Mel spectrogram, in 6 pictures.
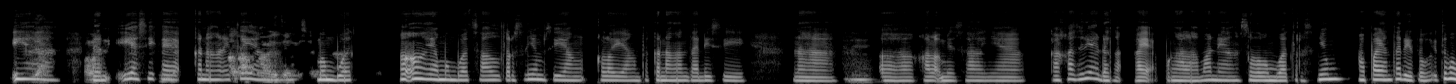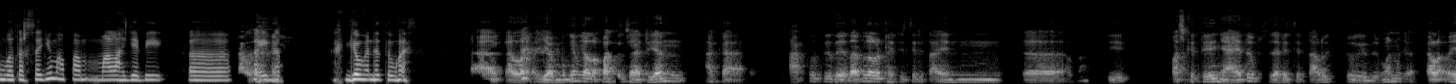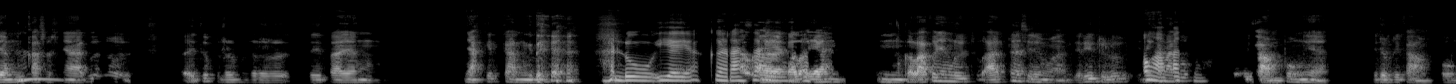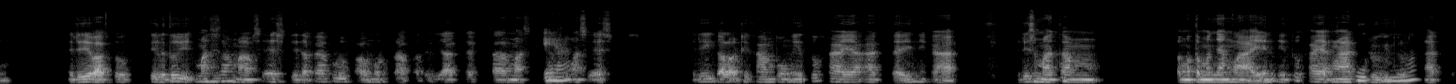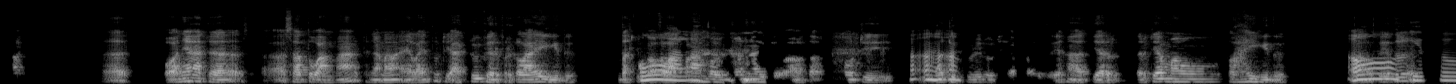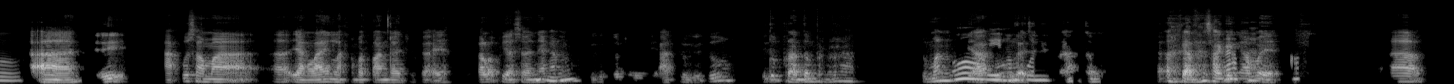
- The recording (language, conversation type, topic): Indonesian, unstructured, Apa kenangan masa kecil yang paling berkesan untukmu?
- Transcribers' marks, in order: distorted speech; chuckle; teeth sucking; laughing while speaking: "ya"; chuckle; unintelligible speech; sniff; chuckle; in English: "di-bully"; laughing while speaking: "ah hah"; sniff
